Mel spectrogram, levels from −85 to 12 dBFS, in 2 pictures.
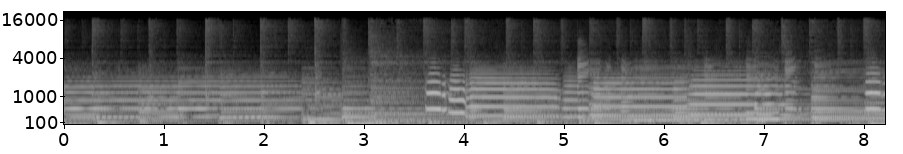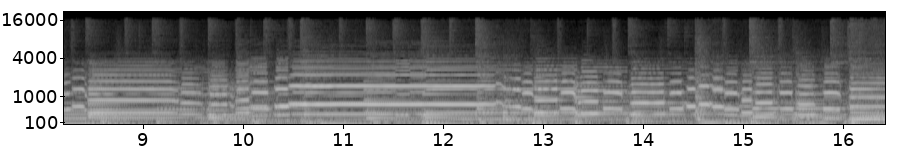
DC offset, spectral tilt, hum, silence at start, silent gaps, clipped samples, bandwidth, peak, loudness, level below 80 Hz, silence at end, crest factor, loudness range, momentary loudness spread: under 0.1%; -6 dB/octave; none; 0 s; none; under 0.1%; 17 kHz; -2 dBFS; -18 LUFS; -32 dBFS; 0 s; 16 dB; 7 LU; 10 LU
